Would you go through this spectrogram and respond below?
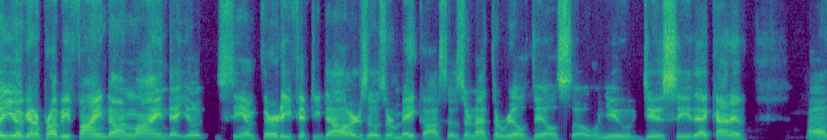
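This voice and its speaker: Smooth-voiced man hosting a virtual conference. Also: medium pitch, no room sound, studio quality. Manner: rambling, with many fillers. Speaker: conference host. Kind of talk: introducing speakers at a virtual conference. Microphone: video call.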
